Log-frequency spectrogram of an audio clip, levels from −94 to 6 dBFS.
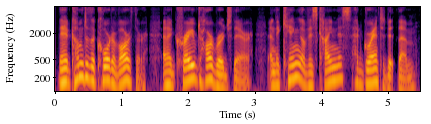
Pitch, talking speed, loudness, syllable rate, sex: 145 Hz, 250 wpm, -18 LUFS, 6.3 syllables/s, male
